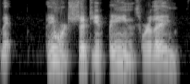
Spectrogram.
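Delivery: earnest robot voice full of noble concern. Retelling a comic scene, Peter asking a question: concerned, like Optimus Prime. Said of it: "concerned, like Optimus Prime".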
